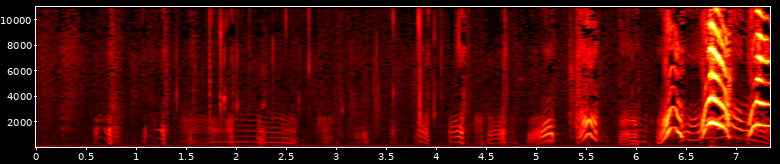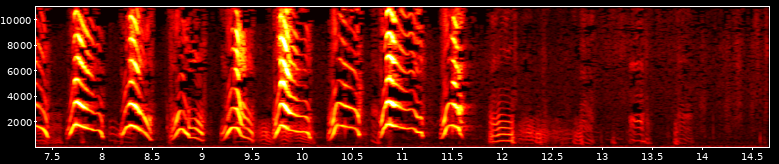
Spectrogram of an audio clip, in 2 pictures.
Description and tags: While my first set was a literal translation of the contest theme; my second set of samples for the competition were recorded in a context relating to organic/life. This is a sample of a litter of seven puppies. It begins with them grunting the then they begin to loudly squeal.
